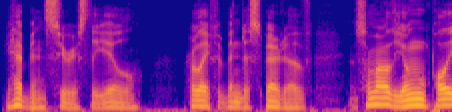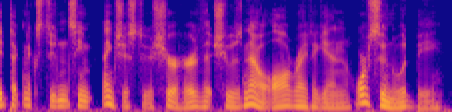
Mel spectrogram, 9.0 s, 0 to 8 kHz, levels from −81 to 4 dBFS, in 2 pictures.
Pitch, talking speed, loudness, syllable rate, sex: 100 Hz, 220 wpm, -20 LUFS, 6.0 syllables/s, male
